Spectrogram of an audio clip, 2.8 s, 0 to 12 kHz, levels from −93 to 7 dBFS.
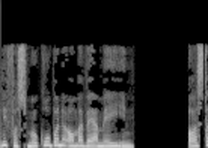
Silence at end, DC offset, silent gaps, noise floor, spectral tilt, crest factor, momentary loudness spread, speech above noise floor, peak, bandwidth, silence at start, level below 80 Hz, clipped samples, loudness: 0 s; under 0.1%; 1.80-2.47 s; under -90 dBFS; -5 dB/octave; 14 dB; 5 LU; over 72 dB; -4 dBFS; 8.8 kHz; 0 s; -68 dBFS; under 0.1%; -19 LUFS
